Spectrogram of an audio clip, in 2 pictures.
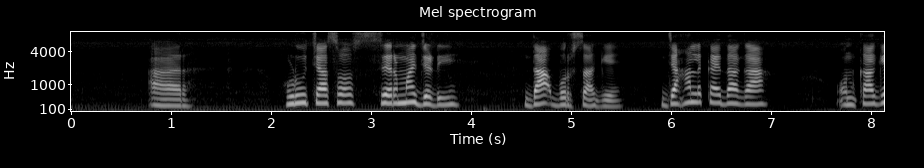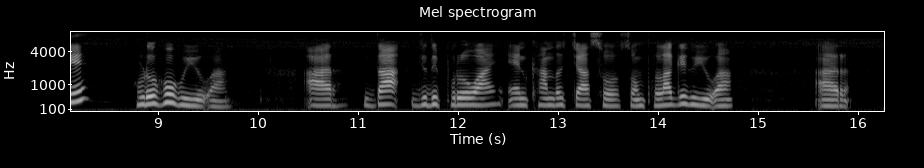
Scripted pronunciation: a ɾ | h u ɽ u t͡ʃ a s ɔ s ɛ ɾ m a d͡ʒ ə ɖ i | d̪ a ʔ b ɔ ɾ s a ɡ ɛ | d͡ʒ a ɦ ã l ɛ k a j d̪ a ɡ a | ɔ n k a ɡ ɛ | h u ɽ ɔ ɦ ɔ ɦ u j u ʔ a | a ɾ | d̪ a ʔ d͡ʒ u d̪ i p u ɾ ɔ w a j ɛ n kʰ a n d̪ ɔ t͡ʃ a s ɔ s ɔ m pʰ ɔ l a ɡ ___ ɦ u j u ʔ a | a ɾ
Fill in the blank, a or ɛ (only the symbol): ɛ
